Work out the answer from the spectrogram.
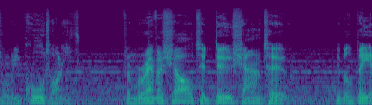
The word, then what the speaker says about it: Revachol: He pronounces Revachol with a hard K, unlike other people. I like to pronounce it the hard way, the old way, the Vespertine way.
